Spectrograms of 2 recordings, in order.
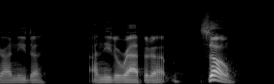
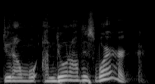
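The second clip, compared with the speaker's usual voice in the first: louder, mildly exasperated retold complaint; mock outrage, lightly acted; furious daughter; 3 semitones higher, 6 dB louder than usual. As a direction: imitate an aggrieved kid protesting. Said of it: "Leah will be so furious".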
